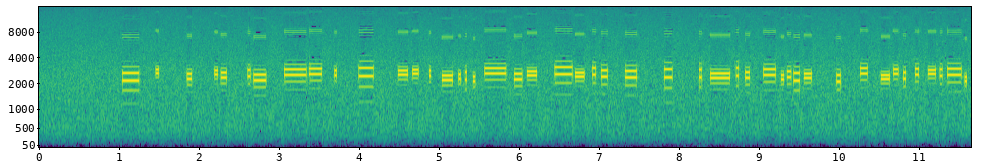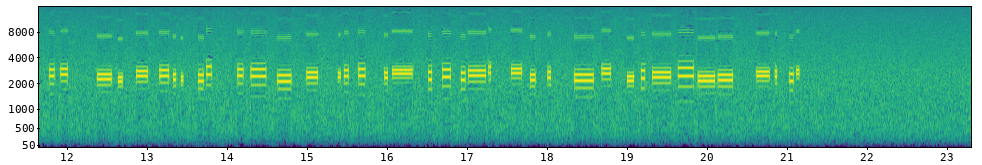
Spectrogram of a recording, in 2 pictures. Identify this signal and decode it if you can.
Pairs of high tones at irregular times. There is no code.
